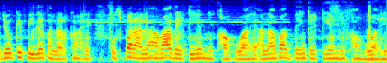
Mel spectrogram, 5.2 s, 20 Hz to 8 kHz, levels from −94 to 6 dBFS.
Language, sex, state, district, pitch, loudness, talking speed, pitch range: Hindi, female, Chhattisgarh, Korba, 175 Hz, -18 LUFS, 265 wpm, 160-180 Hz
